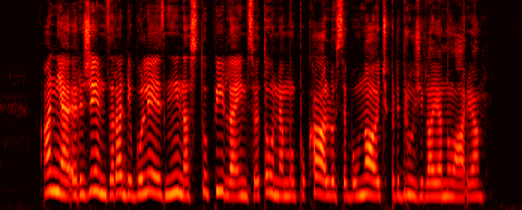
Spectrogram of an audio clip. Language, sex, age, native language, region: Slovenian, female, 18-29, Slovenian, Carinthia region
